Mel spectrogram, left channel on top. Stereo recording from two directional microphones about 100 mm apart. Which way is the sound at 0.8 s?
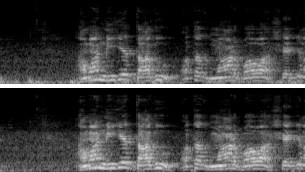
20° left (ahead or behind).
